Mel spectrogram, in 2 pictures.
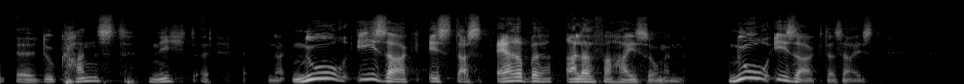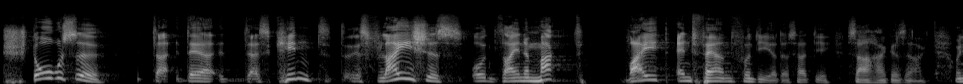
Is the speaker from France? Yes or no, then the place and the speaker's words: yes; France; first language French; German is a second language; Als Franzose hat mich das immer so gestört, warum sagen sie Buße hier?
